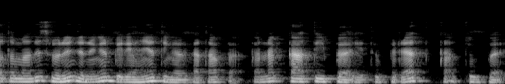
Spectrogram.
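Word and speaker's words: كتب: ta ba untuk tahu ini bacanya Seperti apa lihat di kamus kita akan nemukan di sana kataba Bukan katiba juga bukan katuba kalau anda sudah familiar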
